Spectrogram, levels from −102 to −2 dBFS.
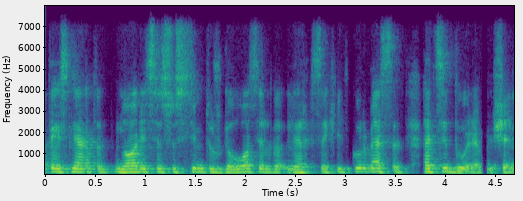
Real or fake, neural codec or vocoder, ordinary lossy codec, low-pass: real; none; Opus, 64 kbps; 7.2 kHz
